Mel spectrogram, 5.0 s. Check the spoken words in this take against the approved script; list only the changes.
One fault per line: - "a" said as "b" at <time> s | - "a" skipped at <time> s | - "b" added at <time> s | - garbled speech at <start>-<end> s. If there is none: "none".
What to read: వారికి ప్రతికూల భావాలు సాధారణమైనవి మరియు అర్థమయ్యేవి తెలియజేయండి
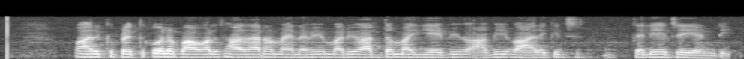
- "అని వారికి" added at 3.2 s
